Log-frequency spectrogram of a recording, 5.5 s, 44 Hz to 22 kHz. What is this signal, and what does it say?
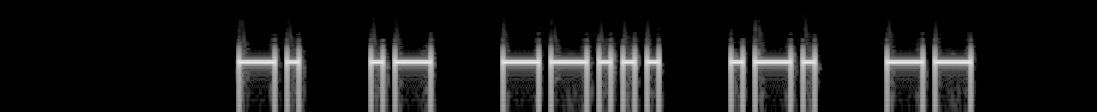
Morse code, heard as a keyed tone, about 20 wpm, spaced as for 15 wpm, 700 Hz. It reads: NA7RM
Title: 238 Lesson 38g - Letter q - Call Signs 20wpm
